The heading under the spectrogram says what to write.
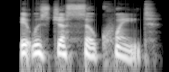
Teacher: one syllable, but native speakers often stretch it slightly when they're genuinely charmed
